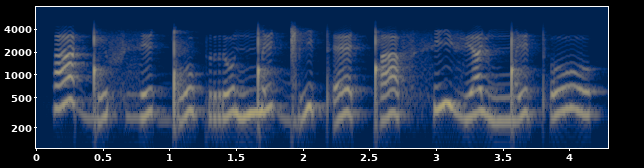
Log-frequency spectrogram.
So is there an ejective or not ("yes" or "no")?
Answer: yes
